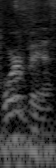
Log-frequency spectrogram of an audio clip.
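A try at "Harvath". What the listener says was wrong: Yes, It's Harbath, not Horvath. H-A-R, not H-O-R.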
